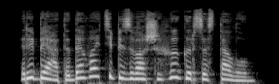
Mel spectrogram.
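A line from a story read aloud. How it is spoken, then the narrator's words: Exclaiming. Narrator (Russian): воскликнула Леора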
